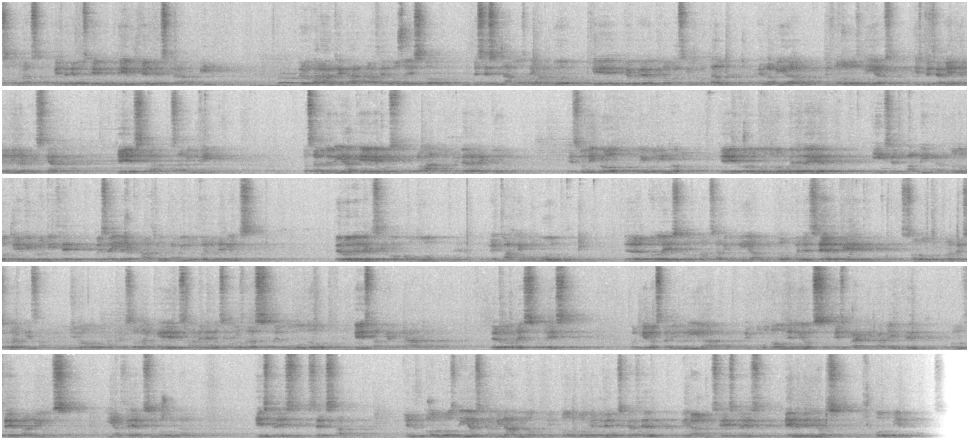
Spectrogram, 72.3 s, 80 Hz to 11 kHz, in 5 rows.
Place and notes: Catalpa Ave, Ridgewood, NY, USA - St. Matthias Church in Ridgewood, NY
Sunday Mass at St. Matthias Church in Ridgewood, NY.
Zoom h6
United States of America, 8 November 2020, ~12:00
